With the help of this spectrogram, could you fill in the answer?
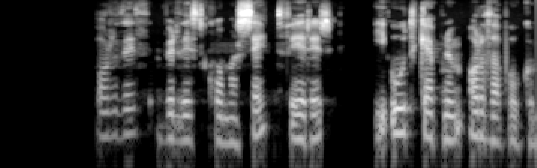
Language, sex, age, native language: Icelandic, female, 40-49, Icelandic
